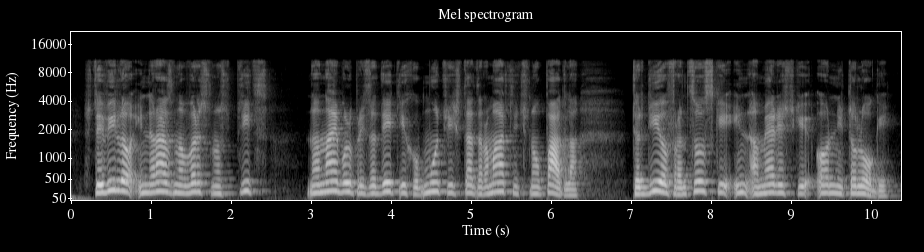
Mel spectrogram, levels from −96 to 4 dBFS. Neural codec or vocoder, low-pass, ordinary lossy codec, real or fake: none; 10.8 kHz; none; real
